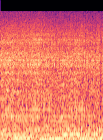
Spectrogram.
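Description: Punk rock band playing live, with loud distorted electric guitar over bass and drums.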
